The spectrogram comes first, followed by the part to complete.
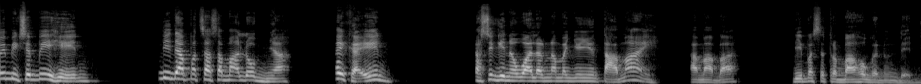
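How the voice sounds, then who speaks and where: A preacher giving a sermon, who keeps asking the congregation questions, mixes English phrases into the talk and reads scripture slowly and with emphasis. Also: mid-range voice. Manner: asks the congregation rhetorical questions.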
